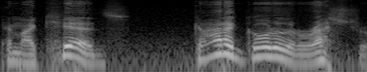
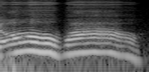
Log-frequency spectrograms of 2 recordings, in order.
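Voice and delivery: put-on child's voice; 13 semitones higher, 6 dB louder than usual. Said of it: "Let your little ones just say".

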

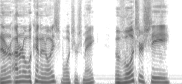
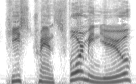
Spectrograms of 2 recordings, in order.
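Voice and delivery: slow and higher, each word drawn out; slow emphasis; 6 semitones higher, 4 dB louder, much slower than usual. Shown as a demonstration. Preacher assuring the church God is changing them, slow and raised. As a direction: lift and stretch transforming.

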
